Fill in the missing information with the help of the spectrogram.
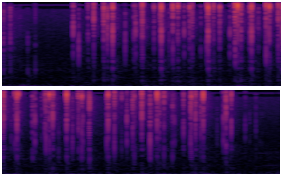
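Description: Long nails tap rapidly and irregularly on the glass screen of an iPad lying flat, making a dense run of sharp, bright clicks. Each tap is very short with no ring, over a faint low hum.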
